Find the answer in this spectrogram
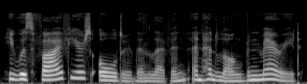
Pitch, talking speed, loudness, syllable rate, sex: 195 Hz, 235 wpm, -19 LUFS, 5.1 syllables/s, female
